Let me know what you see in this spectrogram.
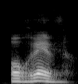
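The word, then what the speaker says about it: עורב: The middle letter is the letter that creates the sound r. So, this will be orev.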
